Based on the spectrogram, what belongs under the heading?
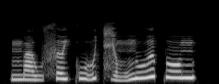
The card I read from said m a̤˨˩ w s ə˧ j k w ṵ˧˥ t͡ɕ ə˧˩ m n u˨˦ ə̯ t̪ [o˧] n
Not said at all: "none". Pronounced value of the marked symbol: o˧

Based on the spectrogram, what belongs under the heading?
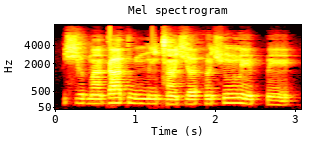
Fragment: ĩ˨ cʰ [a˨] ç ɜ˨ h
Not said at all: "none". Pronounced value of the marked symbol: ã˨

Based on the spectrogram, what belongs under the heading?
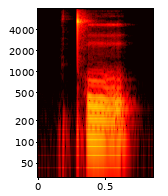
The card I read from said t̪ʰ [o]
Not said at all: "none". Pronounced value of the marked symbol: o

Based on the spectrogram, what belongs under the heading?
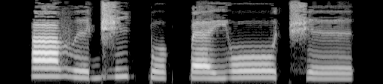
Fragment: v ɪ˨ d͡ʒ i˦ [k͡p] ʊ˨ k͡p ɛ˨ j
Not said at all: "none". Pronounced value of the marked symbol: k͡p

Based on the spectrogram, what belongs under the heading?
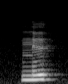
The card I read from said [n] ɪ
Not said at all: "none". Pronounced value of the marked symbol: n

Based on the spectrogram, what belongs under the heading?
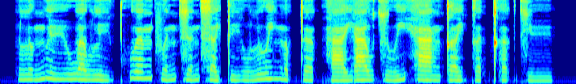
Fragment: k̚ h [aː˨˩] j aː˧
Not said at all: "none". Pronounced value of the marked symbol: aː˨˧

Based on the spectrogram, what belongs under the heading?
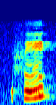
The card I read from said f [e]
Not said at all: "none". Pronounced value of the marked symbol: e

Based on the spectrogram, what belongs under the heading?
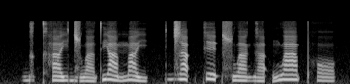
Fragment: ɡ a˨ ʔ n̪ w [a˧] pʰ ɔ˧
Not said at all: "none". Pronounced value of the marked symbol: a˦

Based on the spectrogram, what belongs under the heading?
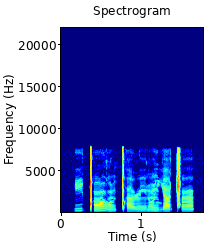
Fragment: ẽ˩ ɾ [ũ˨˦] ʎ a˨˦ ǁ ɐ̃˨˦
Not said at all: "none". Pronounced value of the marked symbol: õ˨˦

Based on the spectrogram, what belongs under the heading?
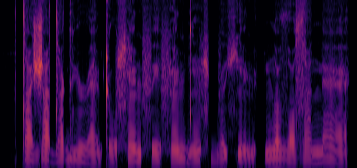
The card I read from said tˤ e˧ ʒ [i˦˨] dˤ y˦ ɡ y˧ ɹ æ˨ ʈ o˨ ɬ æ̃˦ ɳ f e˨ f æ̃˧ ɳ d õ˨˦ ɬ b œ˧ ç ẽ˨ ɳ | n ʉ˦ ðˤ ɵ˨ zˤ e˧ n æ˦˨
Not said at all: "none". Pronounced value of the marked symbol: i˦˨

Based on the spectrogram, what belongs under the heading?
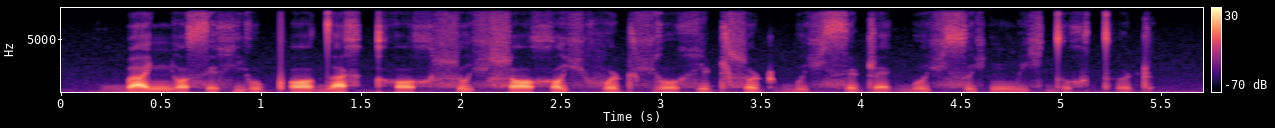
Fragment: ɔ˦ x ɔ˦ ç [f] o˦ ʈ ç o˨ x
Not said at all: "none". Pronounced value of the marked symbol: f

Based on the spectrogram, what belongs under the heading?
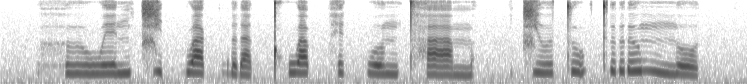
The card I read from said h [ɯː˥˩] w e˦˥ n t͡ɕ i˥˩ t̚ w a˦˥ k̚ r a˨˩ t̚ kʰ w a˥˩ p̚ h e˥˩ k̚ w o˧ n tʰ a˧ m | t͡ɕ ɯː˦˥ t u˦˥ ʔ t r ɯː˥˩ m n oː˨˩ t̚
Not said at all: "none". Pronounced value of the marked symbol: ɯː˧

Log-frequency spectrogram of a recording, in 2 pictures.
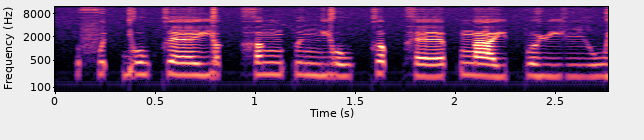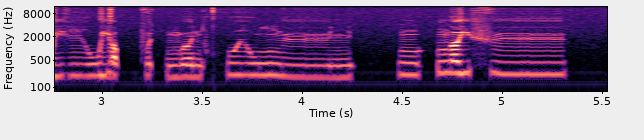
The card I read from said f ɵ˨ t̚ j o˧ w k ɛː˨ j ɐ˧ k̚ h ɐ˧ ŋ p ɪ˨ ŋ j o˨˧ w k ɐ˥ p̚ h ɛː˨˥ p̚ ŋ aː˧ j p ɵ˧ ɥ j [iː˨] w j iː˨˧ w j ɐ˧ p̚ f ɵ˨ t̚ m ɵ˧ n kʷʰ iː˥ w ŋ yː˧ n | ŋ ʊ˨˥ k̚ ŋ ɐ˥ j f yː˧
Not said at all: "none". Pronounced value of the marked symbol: iː˨˧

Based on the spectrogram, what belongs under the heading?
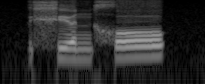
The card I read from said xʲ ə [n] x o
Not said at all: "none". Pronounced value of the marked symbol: n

